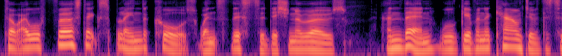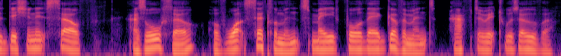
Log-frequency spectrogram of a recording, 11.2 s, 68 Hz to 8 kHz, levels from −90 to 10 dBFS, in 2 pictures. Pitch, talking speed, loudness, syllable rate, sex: 120 Hz, 180 wpm, -19 LUFS, 5.1 syllables/s, male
